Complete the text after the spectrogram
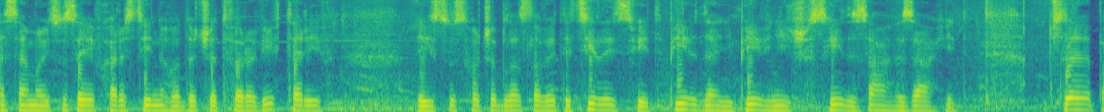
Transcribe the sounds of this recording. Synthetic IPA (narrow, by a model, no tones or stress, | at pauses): ɛsɛmɔisusɐjiwxɐɾɪsʲtʲijnɔɦɔd̪ɔt͡ʃet̪ʋɔɾɔʋʲiwt̪ɐɾʲiw | isusxɔt͡ʃɛblˠɐɣɔslˠɔʋɪt̪ɪt͡sʲilˠɪjsʲʋʲit̪pʲiwd̪enʲpʲiwnʲit͡ʃsxʲid̪zɑxʲid̪ | t͡ʃ̪sɛp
